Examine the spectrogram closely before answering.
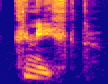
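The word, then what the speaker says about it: cniht: not a d so this is pronounced like k n which brings us to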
